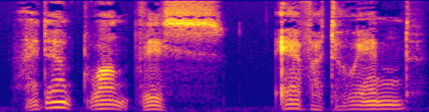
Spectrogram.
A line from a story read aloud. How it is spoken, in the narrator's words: she whispered at last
